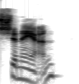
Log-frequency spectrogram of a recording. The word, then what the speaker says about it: Shanann: People have mispronounced her name a lot because it looks like Shannon, but it's Shanann.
